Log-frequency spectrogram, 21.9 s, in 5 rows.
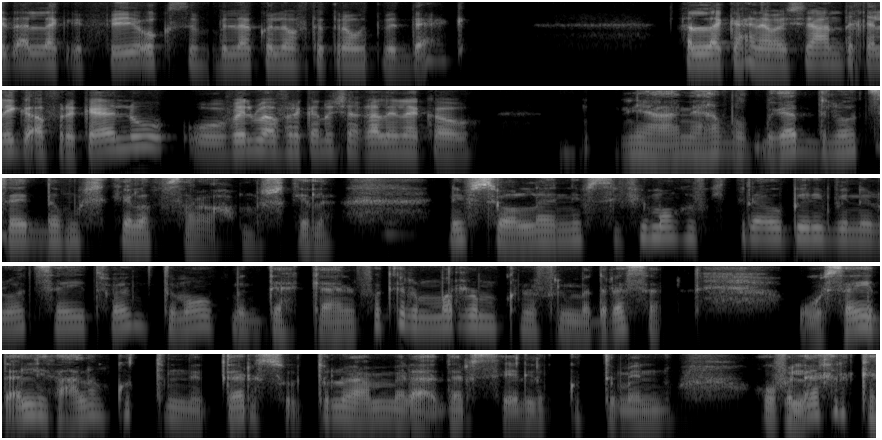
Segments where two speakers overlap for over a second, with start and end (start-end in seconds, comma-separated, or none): none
